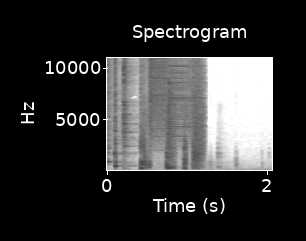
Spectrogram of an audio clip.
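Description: Electronic drum loop run through the Rhythmizer Fusion glitch engine: a steady kick under glitched drum hits and stuttering repeats. It cuts off suddenly a little over a second in, leaving near silence.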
